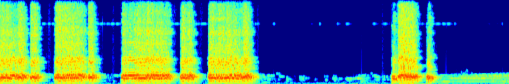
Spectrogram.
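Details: Chicken producing odd, funny noises: a series of loud, harsh squawking bursts, then near silence, then one last squawk followed by a faint, thin tone.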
